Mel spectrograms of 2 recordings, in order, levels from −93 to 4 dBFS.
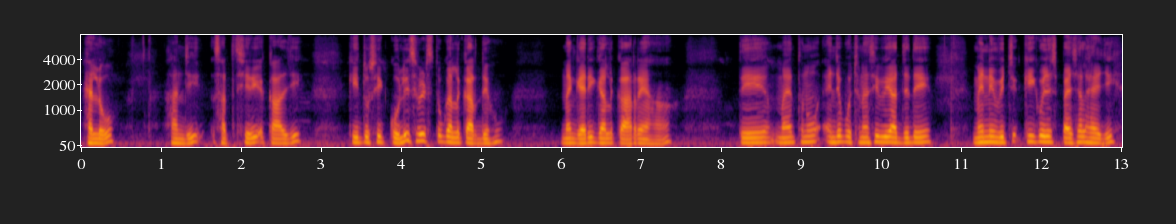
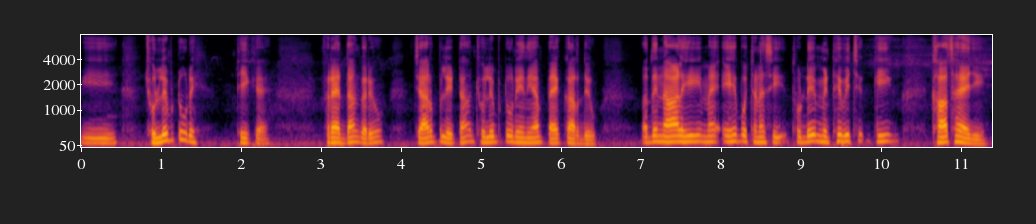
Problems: constant background noise, background conversations at intervals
